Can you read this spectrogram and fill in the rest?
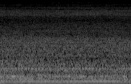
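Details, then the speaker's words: Vacuum pump pulling vacuum through the low side of a car A/C system (new port installed); valve cracked open and the pump's smooth, even hum doesn't change at all, no gurgle, so no leak under vacuum. "The pump didn't change one iota. So we do not have a leak under vacuum anyway."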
